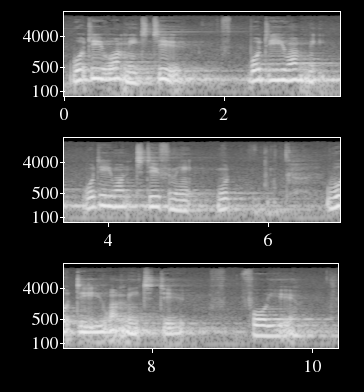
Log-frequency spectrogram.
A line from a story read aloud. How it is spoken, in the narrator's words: Jesus asked him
